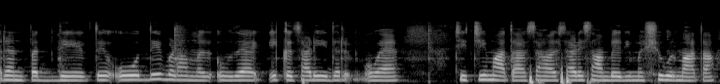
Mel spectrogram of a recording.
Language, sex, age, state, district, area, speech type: Dogri, female, 18-30, Jammu and Kashmir, Samba, rural, spontaneous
